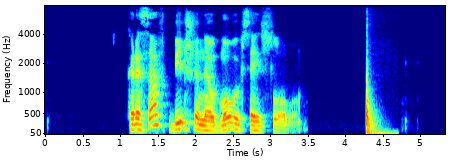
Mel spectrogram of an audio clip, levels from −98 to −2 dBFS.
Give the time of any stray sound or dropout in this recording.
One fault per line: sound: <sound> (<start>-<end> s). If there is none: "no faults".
sound: thud (4.3-4.7 s)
